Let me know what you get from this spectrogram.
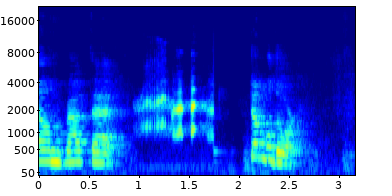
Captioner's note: ribbit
